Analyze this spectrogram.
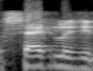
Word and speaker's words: psychology: कह देता है बेटा मनोविज्ञान की स्पेलिंग ना एस से चालू होती है ना सी से चालू होती होती है पी से चालू इसे कहते हैं साइलेंट बर्ड का खेला इसने इंग्लिश का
